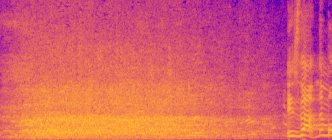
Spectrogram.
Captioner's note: audience laughs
